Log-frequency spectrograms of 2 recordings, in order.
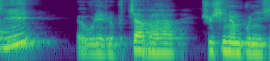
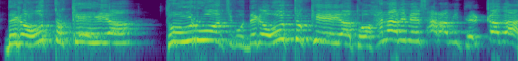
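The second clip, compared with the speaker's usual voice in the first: much higher, loud preaching shout; impassioned shout; 10 semitones higher, 3 dB louder than usual. Real, not acted. Preacher exhorts the congregation, full-force shout.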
